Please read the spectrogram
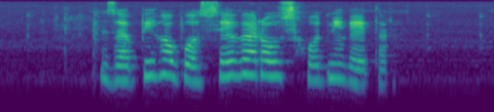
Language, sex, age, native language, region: Slovenian, female, 30-49, Slovenian, Southeast Slovenia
